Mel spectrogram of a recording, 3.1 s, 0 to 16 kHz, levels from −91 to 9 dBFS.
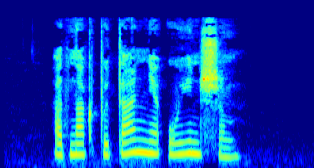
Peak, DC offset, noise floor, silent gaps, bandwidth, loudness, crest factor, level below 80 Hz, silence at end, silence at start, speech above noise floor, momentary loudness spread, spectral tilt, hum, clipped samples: -6 dBFS; under 0.1%; -78 dBFS; none; 11.5 kHz; -26 LUFS; 24 dB; -74 dBFS; 0.75 s; 0.55 s; 49 dB; 15 LU; -1.5 dB/octave; none; under 0.1%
